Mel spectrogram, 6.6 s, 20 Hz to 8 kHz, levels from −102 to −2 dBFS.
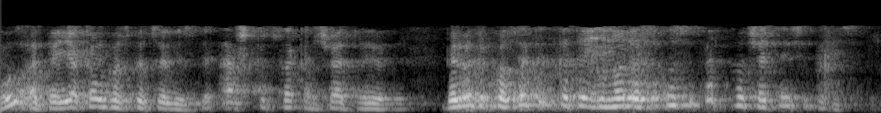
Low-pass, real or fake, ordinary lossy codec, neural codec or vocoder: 7.2 kHz; fake; AAC, 16 kbps; codec, 16 kHz, 16 kbps, FunCodec, trained on LibriTTS, 50 frames a second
